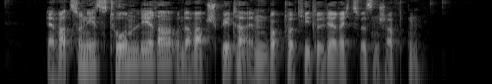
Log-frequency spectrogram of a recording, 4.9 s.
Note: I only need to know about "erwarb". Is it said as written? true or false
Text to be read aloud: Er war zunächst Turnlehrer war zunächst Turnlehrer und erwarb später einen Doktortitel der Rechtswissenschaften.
true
